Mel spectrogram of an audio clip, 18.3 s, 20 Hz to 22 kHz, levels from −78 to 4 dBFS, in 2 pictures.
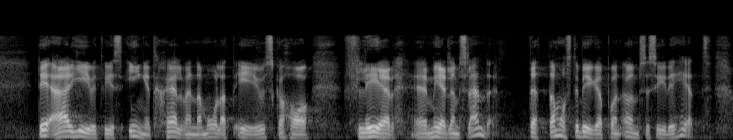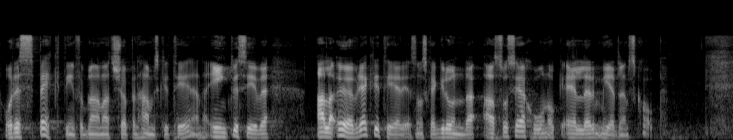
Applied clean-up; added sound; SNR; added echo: none; none; none; none.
